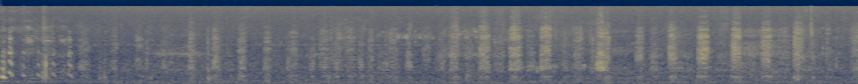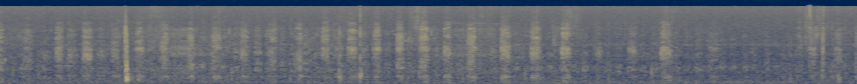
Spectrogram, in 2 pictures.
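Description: Two large dogs panting while they play-wrestle, a quick run of breaths with scattered small clicks. One sharp click stands out partway through.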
